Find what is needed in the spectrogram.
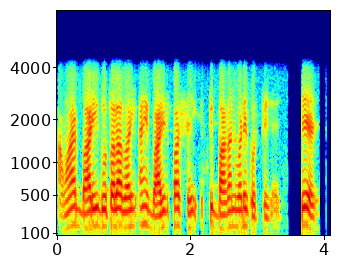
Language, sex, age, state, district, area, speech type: Bengali, male, 30-45, West Bengal, Jalpaiguri, rural, conversation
